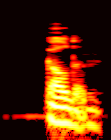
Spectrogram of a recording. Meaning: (adjective) 1. Made of, or relating to, gold 2. Having a color or other richness suggestive of gold 3. Of a beverage, flavoured or colored with turmeric 4. Marked by prosperity, creativity etc
- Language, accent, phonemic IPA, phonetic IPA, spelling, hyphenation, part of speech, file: English, Australia, /ˈɡəʉl.dən/, [ˈɡɔʊ̯ɫ.dn̩], golden, gol‧den, adjective / noun / verb, En-au-golden.ogg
